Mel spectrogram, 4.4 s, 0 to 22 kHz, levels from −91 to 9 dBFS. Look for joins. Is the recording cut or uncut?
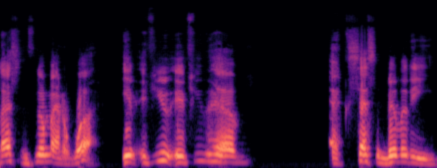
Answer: cut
